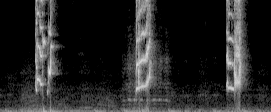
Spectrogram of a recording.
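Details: Lovebird learning to ngekek, prompting other birds to call: three loud, grating squawks, the first doubled, arriving about every one and a half seconds against a quiet, low rumble.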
